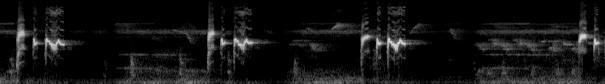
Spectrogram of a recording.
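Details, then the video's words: Sooty-headed bulbul in lively song used as a lure call for other bulbuls: brisk three-note liquid phrases, repeated about every one and a half seconds, with quiet low rustling in the gaps. "Suara Burung KUTILANG GACOR, Burung Kutilang Lain Emosi dan Ikut Gacor Ampuh untuk Suara Panggilan"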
